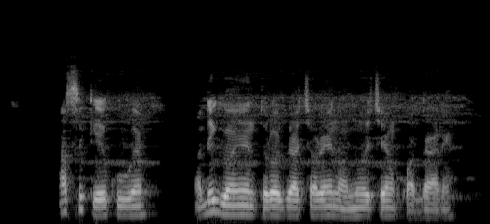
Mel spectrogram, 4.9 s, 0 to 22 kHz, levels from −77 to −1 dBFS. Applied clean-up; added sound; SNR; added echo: none; none; none; none.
